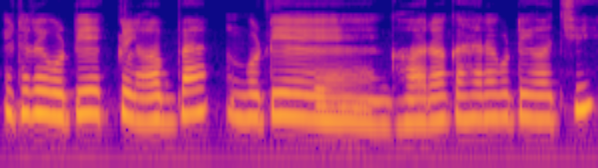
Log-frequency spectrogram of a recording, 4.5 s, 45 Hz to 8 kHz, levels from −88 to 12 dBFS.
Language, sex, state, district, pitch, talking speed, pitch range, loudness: Odia, female, Odisha, Khordha, 220 Hz, 120 wpm, 200-240 Hz, -16 LUFS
